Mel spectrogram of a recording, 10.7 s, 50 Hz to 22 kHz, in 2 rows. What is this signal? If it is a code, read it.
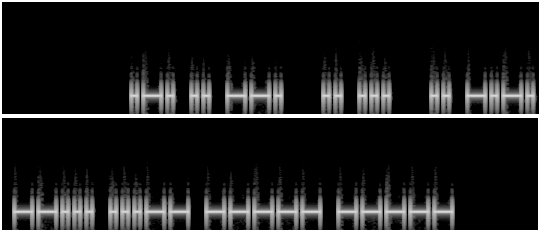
Morse code, heard as a keyed tone, about 20 wpm, 700 Hz. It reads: RIG IS IC7300
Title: Speed-Racing Common QSO Phrases - 17wpm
